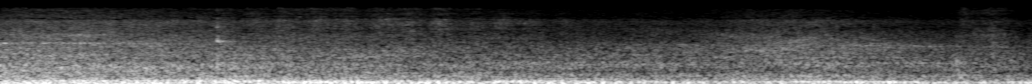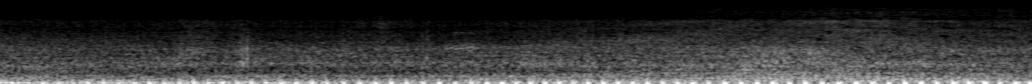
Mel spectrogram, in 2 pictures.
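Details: Yamaha Mio Sporty scooter after repair for lost compression (leaking valve or piston rings blamed): revs drop to a smooth, even putter about three pulses a second, no knocks or misses; engine smooth, no smoke, stable idle, exhaust leaks.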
